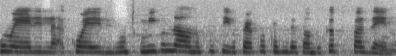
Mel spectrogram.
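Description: Fairly even intonation from a woman with a high pitch. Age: 20s. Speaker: environmental engineer and mother. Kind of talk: podcast interview.

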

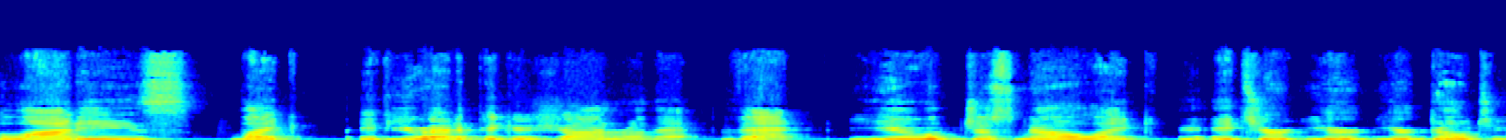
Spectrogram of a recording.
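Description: There is audible room echo around this voice. It belongs to a man with a fairly high pitch. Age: 30s. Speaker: gym owner and podcast host. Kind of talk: casual chat.

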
